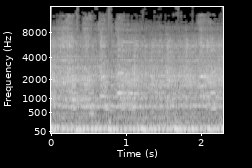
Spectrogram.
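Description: Music with a loud, steady bass.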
